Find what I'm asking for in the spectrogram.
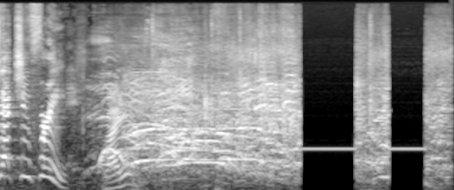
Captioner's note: audience cheers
